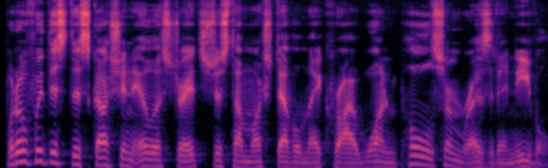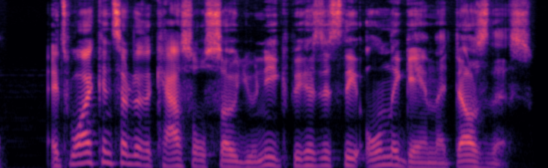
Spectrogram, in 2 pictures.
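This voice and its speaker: A man's voice: mid-range voice, very animated, fast, few pauses, darkish tone, dry recording, studio quality. A man giving a scripted narration for a video game retrospective.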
